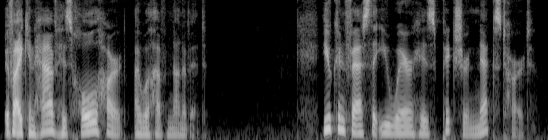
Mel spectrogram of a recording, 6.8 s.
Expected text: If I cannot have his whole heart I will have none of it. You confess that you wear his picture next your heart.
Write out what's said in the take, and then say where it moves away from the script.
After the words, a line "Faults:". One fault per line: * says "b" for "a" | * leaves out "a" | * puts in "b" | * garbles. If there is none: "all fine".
If I can have his whole heart I will have none of it. You confess that you wear his picture next heart.
Faults:
* says "can" for "cannot"
* leaves out "your"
